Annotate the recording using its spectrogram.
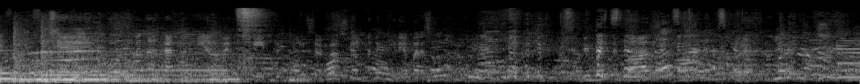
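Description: Music with steady held notes that cuts off about two and a half seconds in, followed by many voices chattering in a large, echoing hall, with one sharp knock near six seconds.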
